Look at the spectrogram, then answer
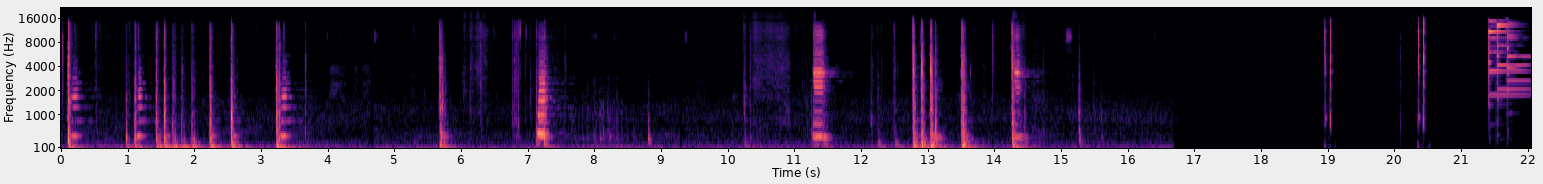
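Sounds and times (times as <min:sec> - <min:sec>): car horn toots: 0:00.0 - 0:01.6, 0:03.2 - 0:03.7, 0:07.1 - 0:07.7, 0:11.2 - 0:11.9, 0:14.2 - 0:14.7.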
